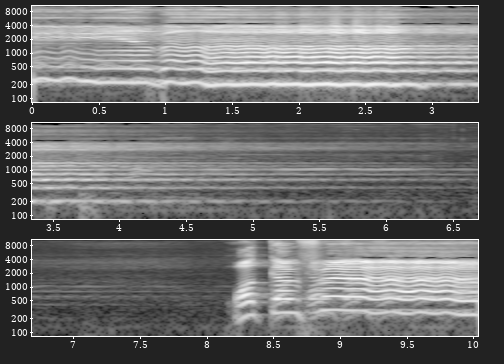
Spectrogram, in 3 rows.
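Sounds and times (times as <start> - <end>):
man reciting melodically with echo: 0.0 - 10.0.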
